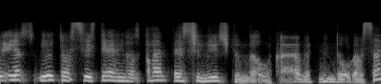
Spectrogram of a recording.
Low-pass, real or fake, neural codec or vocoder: 7.2 kHz; fake; codec, 16 kHz, 0.5 kbps, FreqCodec, smaller model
